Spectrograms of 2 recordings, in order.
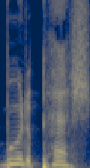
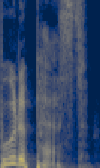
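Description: First: The word is said an unusual way. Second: The word is said the familiar way. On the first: This is how a character says it. "she likes to say" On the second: This is the usual way people say it. "we've been saying it wrong our whole lives"

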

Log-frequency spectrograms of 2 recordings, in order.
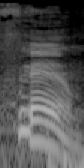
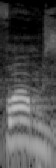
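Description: First: The vowel sounds like the one in 'cat'. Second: The vowel sounds like the one in 'cup'. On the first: The speaker calls it right. "it's Fams" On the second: The speaker calls it wrong. "why you say Fums? It's not Fums"

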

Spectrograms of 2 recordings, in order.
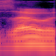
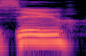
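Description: First: Zoo is said with a French pronunciation. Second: Zoo is said with an English pronunciation.

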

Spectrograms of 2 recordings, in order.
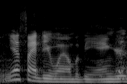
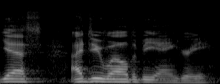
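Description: First: It is said in a silly, childish put-on voice. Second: It is read in a plain, normal voice.

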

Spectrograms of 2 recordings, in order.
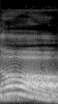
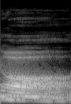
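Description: First: It sounds happy and delighted. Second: It sounds sad and sympathetic.

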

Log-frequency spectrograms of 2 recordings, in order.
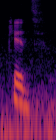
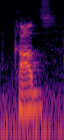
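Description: First: The vowel is plain, without the New Zealand shift. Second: The vowel is shifted, as in a New Zealand accent.

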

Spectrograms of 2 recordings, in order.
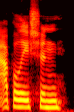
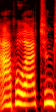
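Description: First: The word has the northern pronunciation. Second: The word has the southern pronunciation. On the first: The speaker calls it wrong. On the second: The speaker calls it right.

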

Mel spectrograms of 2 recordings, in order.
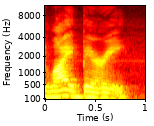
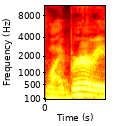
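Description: First: The word is said with only one R sound. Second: The word is said with both R sounds. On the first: The speaker calls it wrong. "I've had people that have worked in libraries that say" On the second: The speaker calls it right. "I know it's library. There are two R's"

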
